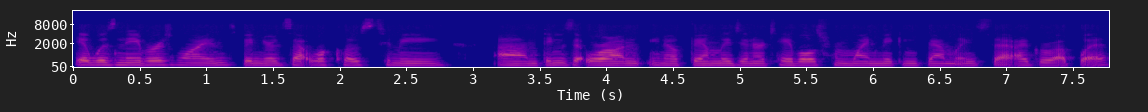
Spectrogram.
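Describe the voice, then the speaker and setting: A woman with an American accent talks at a fairly quick pace in a very deep, low pitch. Her intonation stays monotone and flat. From US West Coast, Monterey, California. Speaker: winemaker and entrepreneur. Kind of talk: interview.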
